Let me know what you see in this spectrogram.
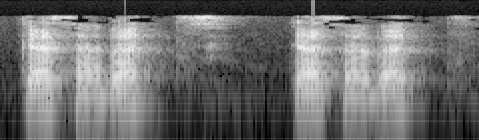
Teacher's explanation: الكلمة كلها مرققة والباء فيها قلقلة نسبية، والتاء كذلك فيها صفة الهمس وقفا ووصلا، كسبت كسبت هكذا.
